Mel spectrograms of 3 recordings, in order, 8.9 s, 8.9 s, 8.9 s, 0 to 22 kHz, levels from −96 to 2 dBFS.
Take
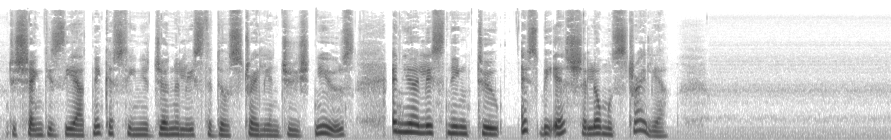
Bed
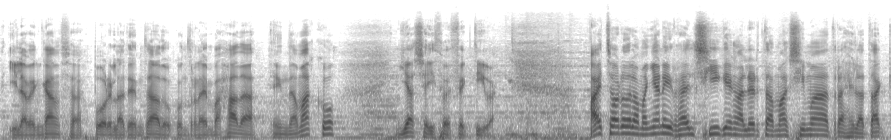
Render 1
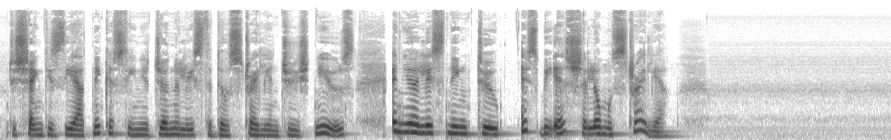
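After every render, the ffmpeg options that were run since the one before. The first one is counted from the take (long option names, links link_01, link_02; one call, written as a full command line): ffmpeg -i in.wav -af "bandreject=frequency=60:width_type=h:width=4,bandreject=frequency=120:width_type=h:width=4,bandreject=frequency=180:width_type=h:width=4,bandreject=frequency=240:width_type=h:width=4" out.wav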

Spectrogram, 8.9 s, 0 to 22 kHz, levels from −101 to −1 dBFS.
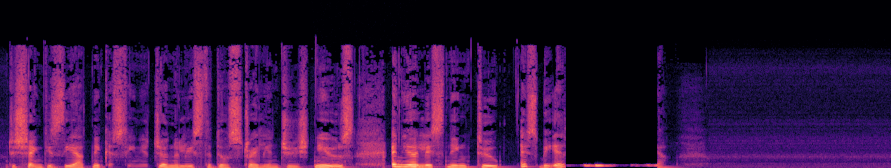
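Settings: ffmpeg -i in.wav -filter_complex "[0:a]asettb=1/sr,asplit=3[link_01][link_02][link_03];[link_01]atrim=end=1.054[link_04];[link_02]atrim=start=1.05:end=1.57,asetpts=PTS-STARTPTS,afade=type=in:duration=0.004:curve=qsin,afade=type=out:start_time=0.516:duration=0.004:curve=qsin,highpass=820[link_05];[link_03]atrim=start=1.566[link_06];[link_04][link_05]acrossfade=duration=0.004:curve1=hsin:curve2=qsin[link_07];[link_07][link_06]acrossfade=duration=0.004:curve1=qsin:curve2=hsin,asettb=1/sr,asplit=3[link_08][link_09][link_10];[link_08]atrim=end=5.654[link_11];[link_09]atrim=start=5.65:end=6.58,asetpts=PTS-STARTPTS,afade=type=in:duration=0.004:curve=qsin,afade=type=out:start_time=0.926:duration=0.004:curve=qsin,asuperpass=centerf=410:order=20:qfactor=4.2[link_12];[link_10]atrim=start=6.576[link_13];[link_11][link_12]acrossfade=duration=0.004:curve1=hsin:curve2=qsin[link_14];[link_14][link_13]acrossfade=duration=0.004:curve1=qsin:curve2=hsin,asplit=3[link_15][link_16][link_17];[link_15]atrim=end=3.102[link_18];[link_16]atrim=start=3.098:end=4.162,asetpts=PTS-STARTPTS,volume=5dB[link_19];[link_17]atrim=start=4.158[link_20];[link_18][link_19]acrossfade=duration=0.004:curve1=hsin:curve2=hsin[link_21];[link_21][link_20]acrossfade=duration=0.004:curve1=hsin:curve2=hsin" out.wav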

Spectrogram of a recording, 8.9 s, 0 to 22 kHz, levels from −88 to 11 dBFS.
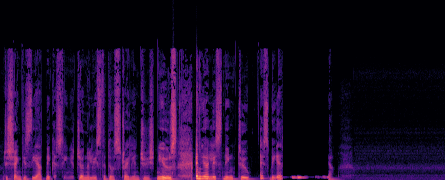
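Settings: ffmpeg -i in.wav -filter_complex "[0:a]asettb=1/sr,asplit=3[link_01][link_02][link_03];[link_01]atrim=end=3.254[link_04];[link_02]atrim=start=3.25:end=4.03,asetpts=PTS-STARTPTS,afade=type=in:duration=0.004:curve=qsin,afade=type=out:start_time=0.776:duration=0.004:curve=qsin,acontrast=85[link_05];[link_03]atrim=start=4.026[link_06];[link_04][link_05]acrossfade=duration=0.004:curve1=hsin:curve2=qsin[link_07];[link_07][link_06]acrossfade=duration=0.004:curve1=qsin:curve2=hsin" out.wav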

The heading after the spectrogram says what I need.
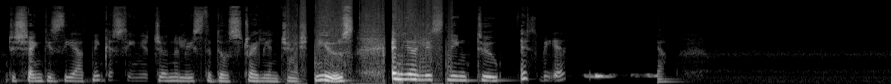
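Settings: ffmpeg -i in.wav -filter_complex "[0:a]asettb=1/sr,asplit=3[link_01][link_02][link_03];[link_01]atrim=end=0.504[link_04];[link_02]atrim=start=0.5:end=2.07,asetpts=PTS-STARTPTS,afade=type=in:duration=0.004:curve=qsin,afade=type=out:start_time=1.566:duration=0.004:curve=qsin,acompressor=threshold=-28dB:ratio=6:attack=3.2:release=140:knee=1:detection=peak[link_05];[link_03]atrim=start=2.066[link_06];[link_04][link_05]acrossfade=duration=0.004:curve1=hsin:curve2=qsin[link_07];[link_07][link_06]acrossfade=duration=0.004:curve1=qsin:curve2=hsin,asplit=3[link_08][link_09][link_10];[link_08]afade=type=out:start_time=2.85:duration=0.02[link_11];[link_09]acrusher=bits=6:dc=4:mix=0:aa=0.000001,afade=type=in:start_time=2.85:duration=0.02,afade=type=out:start_time=4.52:duration=0.02[link_12];[link_10]afade=type=in:start_time=4.52:duration=0.02[link_13];[link_11][link_12][link_13]amix=inputs=3:normalize=0,asettb=1/sr,asplit=3[link_14][link_15][link_16];[link_14]atrim=end=5.284[link_17];[link_15]atrim=start=5.28:end=5.9,asetpts=PTS-STARTPTS,afade=type=in:duration=0.004:curve=qsin,afade=type=out:start_time=0.616:duration=0.004:curve=qsin,acrossover=split=530 2600:gain=0.126 1 0.126[link_18][link_19][link_20];[link_18][link_19][link_20]amix=inputs=3:normalize=0[link_21];[link_16]atrim=start=5.896[link_22];[link_17][link_21]acrossfade=duration=0.004:curve1=hsin:curve2=qsin[link_23];[link_23][link_22]acrossfade=duration=0.004:curve1=qsin:curve2=hsin" out.wav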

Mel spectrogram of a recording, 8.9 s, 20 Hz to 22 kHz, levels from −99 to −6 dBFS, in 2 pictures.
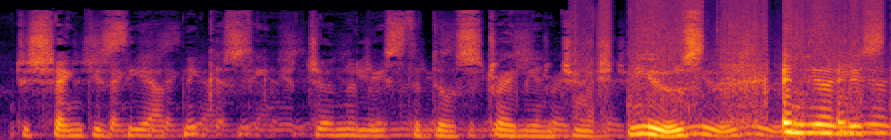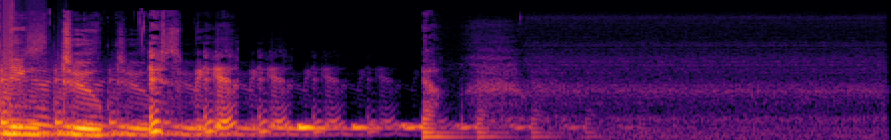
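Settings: ffmpeg -i in.wav -filter_complex "[0:a]asplit=2[link_01][link_02];[link_02]adelay=271,lowpass=frequency=2800:poles=1,volume=-10.5dB,asplit=2[link_03][link_04];[link_04]adelay=271,lowpass=frequency=2800:poles=1,volume=0.51,asplit=2[link_05][link_06];[link_06]adelay=271,lowpass=frequency=2800:poles=1,volume=0.51,asplit=2[link_07][link_08];[link_08]adelay=271,lowpass=frequency=2800:poles=1,volume=0.51,asplit=2[link_09][link_10];[link_10]adelay=271,lowpass=frequency=2800:poles=1,volume=0.51,asplit=2[link_11][link_12];[link_12]adelay=271,lowpass=frequency=2800:poles=1,volume=0.51[link_13];[link_01][link_03][link_05][link_07][link_09][link_11][link_13]amix=inputs=7:normalize=0" out.wav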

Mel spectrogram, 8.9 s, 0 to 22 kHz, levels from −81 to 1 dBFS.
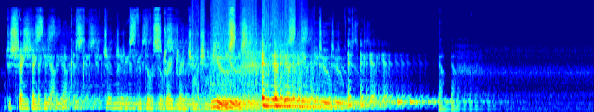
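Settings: ffmpeg -i in.wav -filter_complex "[0:a]asplit=2[link_01][link_02];[link_02]adelay=186,lowpass=frequency=4300:poles=1,volume=-3dB,asplit=2[link_03][link_04];[link_04]adelay=186,lowpass=frequency=4300:poles=1,volume=0.23,asplit=2[link_05][link_06];[link_06]adelay=186,lowpass=frequency=4300:poles=1,volume=0.23[link_07];[link_01][link_03][link_05][link_07]amix=inputs=4:normalize=0" out.wav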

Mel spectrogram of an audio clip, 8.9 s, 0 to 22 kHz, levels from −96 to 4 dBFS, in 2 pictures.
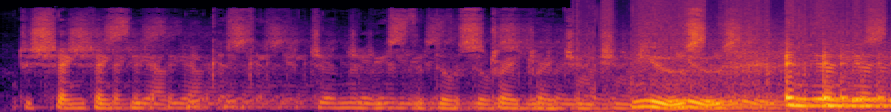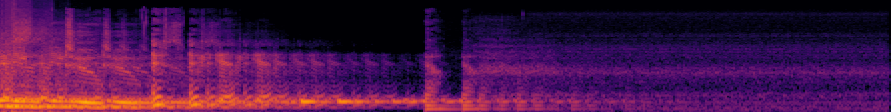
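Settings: ffmpeg -i in.wav -af "volume=1.5dB,alimiter=limit=-1dB:level=0:latency=1" out.wav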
